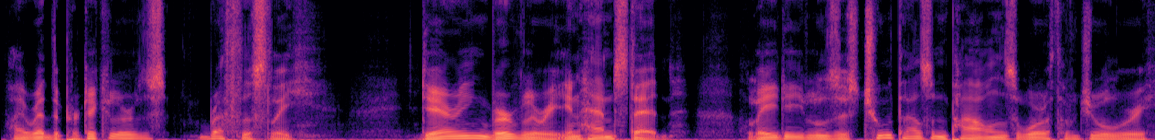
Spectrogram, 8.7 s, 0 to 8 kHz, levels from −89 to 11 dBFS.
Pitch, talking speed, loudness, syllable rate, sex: 95 Hz, 110 wpm, -19 LUFS, 4.6 syllables/s, male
